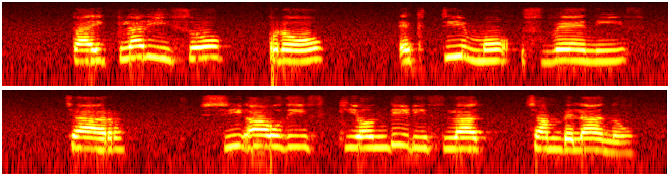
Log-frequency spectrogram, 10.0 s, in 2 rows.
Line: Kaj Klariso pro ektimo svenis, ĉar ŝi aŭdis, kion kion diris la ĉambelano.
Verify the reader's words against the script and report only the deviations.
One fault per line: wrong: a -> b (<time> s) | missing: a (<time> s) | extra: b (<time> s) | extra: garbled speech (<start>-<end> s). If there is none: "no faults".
missing: kion (8.0 s)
